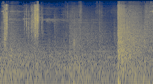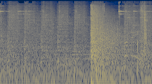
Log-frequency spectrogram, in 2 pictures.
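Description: Gunfire in Fallout: A Tale of Two Wastelands, with two sharp loud shot bursts over a steady noisy wash of continuous fire and combat, the reports standing out at regular intervals.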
